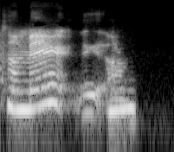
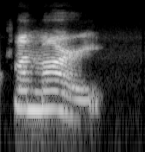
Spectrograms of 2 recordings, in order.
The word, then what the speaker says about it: KonMari: KonMari. Yeah. I can see it spelled, and then I'm like, wait, I've never actually said it out loud. KonMari.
